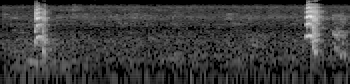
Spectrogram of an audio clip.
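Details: Indian ringneck parakeet: two short, rasping squawks about three seconds apart, the second followed by a softer note, in otherwise silent surroundings.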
